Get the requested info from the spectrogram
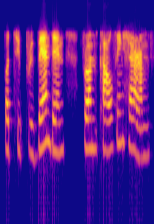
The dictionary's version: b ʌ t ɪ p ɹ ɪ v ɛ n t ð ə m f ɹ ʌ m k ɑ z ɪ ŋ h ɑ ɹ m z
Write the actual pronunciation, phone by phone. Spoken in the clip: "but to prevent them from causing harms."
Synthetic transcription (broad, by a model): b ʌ t ɪ p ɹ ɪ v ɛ n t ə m f ɹ ʌ m k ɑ s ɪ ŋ h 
